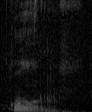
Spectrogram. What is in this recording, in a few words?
"kor", Roon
